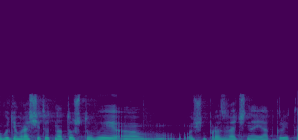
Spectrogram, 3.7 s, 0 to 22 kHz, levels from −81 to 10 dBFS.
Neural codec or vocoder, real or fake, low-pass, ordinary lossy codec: none; real; 7.2 kHz; MP3, 64 kbps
